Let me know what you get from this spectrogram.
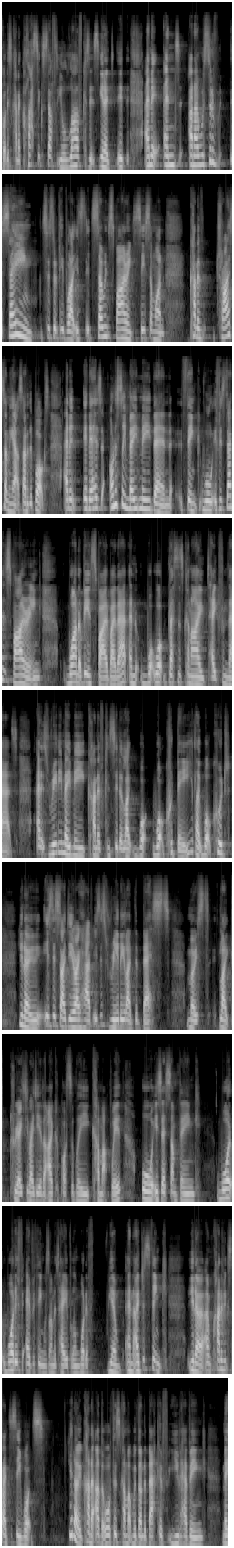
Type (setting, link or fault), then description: setting, live audience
